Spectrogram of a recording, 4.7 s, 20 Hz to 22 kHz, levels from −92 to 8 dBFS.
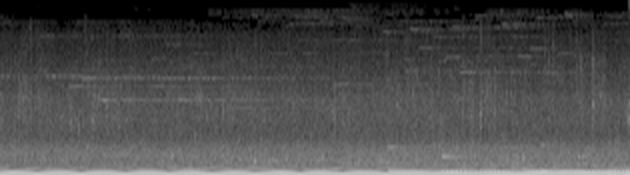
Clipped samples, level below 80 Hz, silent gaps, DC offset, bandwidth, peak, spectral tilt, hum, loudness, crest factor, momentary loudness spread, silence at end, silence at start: under 0.1%; -26 dBFS; none; under 0.1%; 10 kHz; -6 dBFS; -8 dB/octave; none; -17 LUFS; 8 dB; 1 LU; 0 s; 0 s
